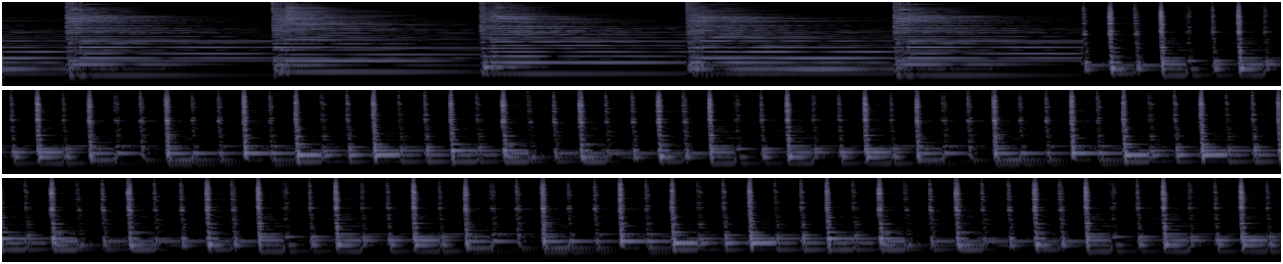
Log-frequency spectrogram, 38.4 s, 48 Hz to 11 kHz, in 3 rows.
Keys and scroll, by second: 10.7 s.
